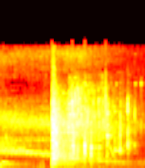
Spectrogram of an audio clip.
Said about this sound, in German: Oh, das klang wie ein Dachziegel. Gut, dass den keiner auf den Kopf bekommen hat.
